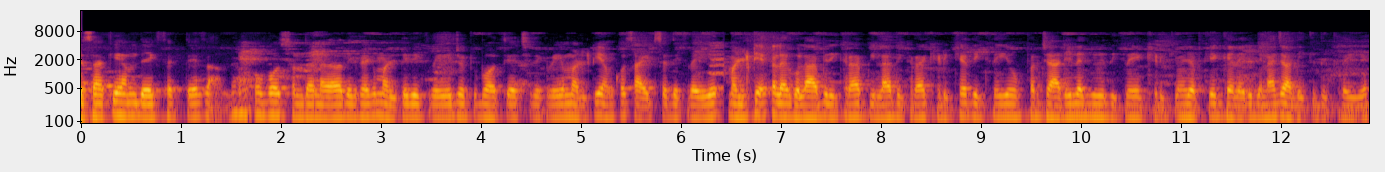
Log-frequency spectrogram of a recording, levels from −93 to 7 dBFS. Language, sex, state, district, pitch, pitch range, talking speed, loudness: Hindi, male, Maharashtra, Solapur, 115 Hz, 110-120 Hz, 300 wpm, -19 LUFS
